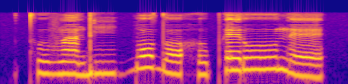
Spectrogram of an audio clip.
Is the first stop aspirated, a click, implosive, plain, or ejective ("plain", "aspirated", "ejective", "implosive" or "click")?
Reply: aspirated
